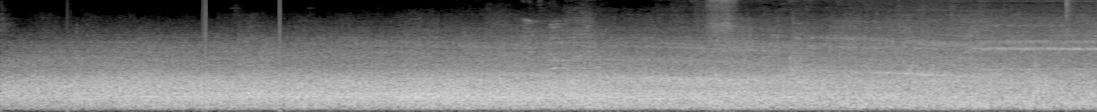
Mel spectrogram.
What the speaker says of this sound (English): here comes the train. It's gonna get really loud.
